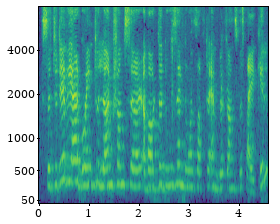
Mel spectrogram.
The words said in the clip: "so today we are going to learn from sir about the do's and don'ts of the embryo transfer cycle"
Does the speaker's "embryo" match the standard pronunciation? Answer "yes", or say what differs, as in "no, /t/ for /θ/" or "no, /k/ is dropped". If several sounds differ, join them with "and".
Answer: no, /b/ is dropped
